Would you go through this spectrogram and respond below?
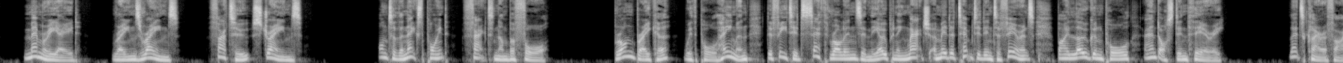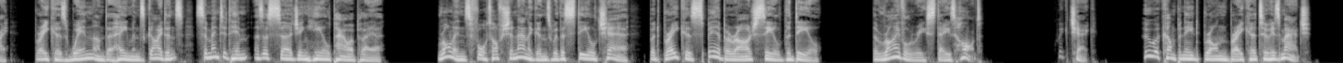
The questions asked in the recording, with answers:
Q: Who accompanied Bron Breakker to his match?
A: Correct answer, Paul Heyman.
